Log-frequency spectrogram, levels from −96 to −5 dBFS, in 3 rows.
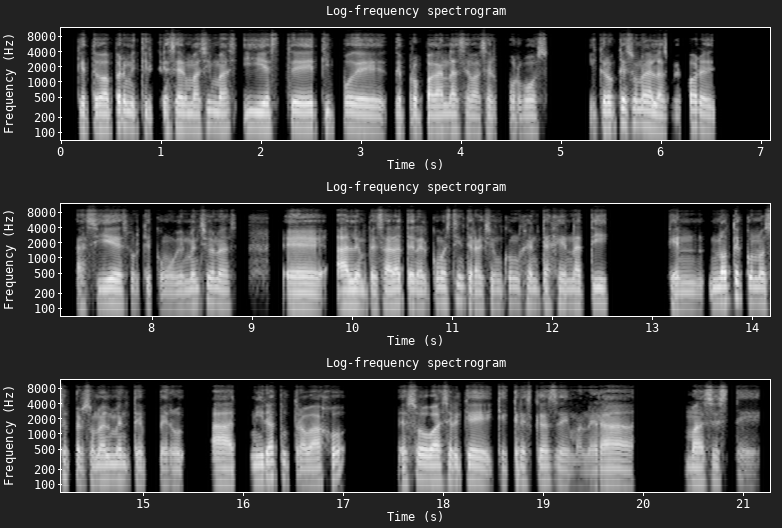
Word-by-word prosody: que 120 - 0
te 120 - 0
va 120 - +7
a - - -1
permitir 125 -2 0
crecer 125 0 +2
más 115 -1 -1
y 135 - -1
más, 120 -1 -1
y 125 0 +2
este 125 0 +3
tipo 125 0 -2
de 110 -2 +3
de 115 - -2
propaganda 115 0 +1
se 115 - -6
va 105 - -1
a - - -5
hacer 105 +1 -5
por 105 - -6
voz. 110 -1 -2 0.4
Y 115 - -16
creo 125 - +4
que 150 - +4
es 145 - -4
una 140 -1 +2
de 130 - +6
las 110 -3 +2
mejores 115 0 -1 0.7
Así 120 +1 -1
es, 115 -1 +3
porque, 120 -1 -10
como 105 - -8
bien 110 +1 -5
mencionas, 120 -1 -2 0.5
eh, 105 -1 +4
al 115 +1 +6
empezar 115 0 +2
a 120 - +4
tener 115 -2 +1
como 130 - 0
esta 125 - -8
interacción 115 -4 -3
con 130 -1 -5
gente 120 0 -4
ajena 120 0 -2
a - - -2
ti, 125 -1 -3 0.6
que 110 +1 -2
no 130 +1 +6
te 170 - +1
conoce 130 -1 -1
personalmente 120 -1 -1
pero 105 0 -5 0.3
admira 120 +5 +2
tu 135 - -8
trabajo, 105 0 -1 0.5
eso 125 +3 +2
va 120 - +8
a - - +7
hacer 120 0 -3
que 115 -3 +2
que 105 - -10
crezcas 115 +1 -3
de 100 -3 -5
manera 100 +2 0 0.5
más, 110 +1 +1
este, 115 -3 -8
115 Hz, 190 wpm, -23 LUFS, 110-125 Hz, 0.7 s, va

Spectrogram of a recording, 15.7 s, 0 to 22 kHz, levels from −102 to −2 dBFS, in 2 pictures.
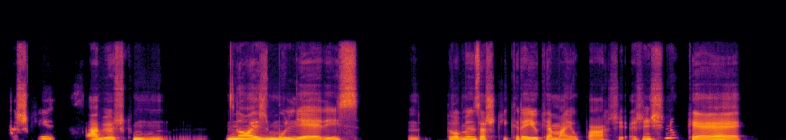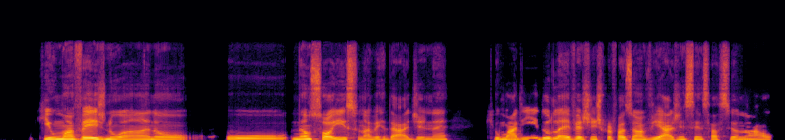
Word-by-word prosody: Acho - - -5
que, 270 -3 -5 0.3
sabe 220 0 +3
eu - - +3
acho 205 0 -6
que, - - -2 0.9
nós 255 0 +5
mulheres, 190 -3 +1 0.5
hum, - - -10 0.3
pelo 185 -2 0
menos 190 +1 -1
acho 190 - -1
que 200 - -14
creio 200 +1 +1
que 200 - -6
a - - 0
maior 85 - -3
parte, - - -6
a - - -15
gente 200 - -4
não 405 +2 -11
quer, 190 -1 +3 0.8
que 215 - +3
uma 210 +1 +6
vez 205 0 +6
no 200 -2 +3
ano, 185 0 -2 0.4
o 175 -3 0
não 215 +2 +4
só 220 -2 +3
isso 190 -2 -1
na 165 0 -4
verdade, 160 -2 -4
né, 165 +4 -6 0.4
que 195 - -7
o - - 0
marido 185 +2 +1
leve 175 +1 +1
a - - +4
gente 180 +1 -4
pra 180 - -5
fazer 180 +1 0
uma 175 -1 +1
viagem 170 -1 0
sensacional. 165 -4 -5
185 Hz, 170 wpm, -24 LUFS, 170-205 Hz, 0.9 s, uma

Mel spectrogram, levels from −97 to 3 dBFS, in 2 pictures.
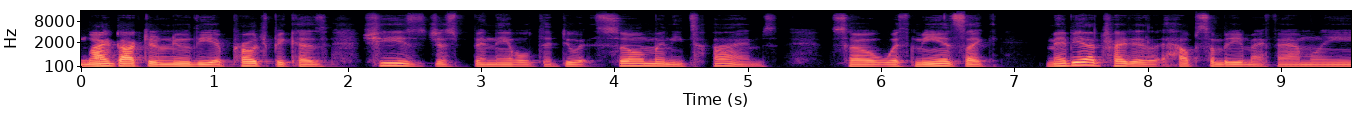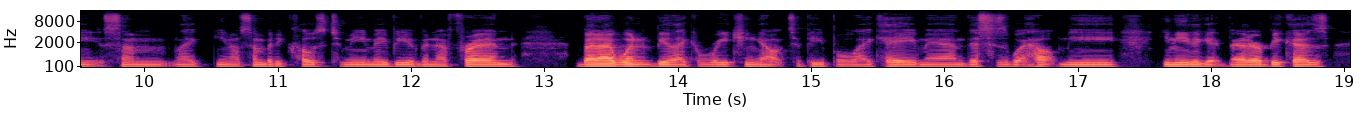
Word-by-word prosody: my 125 +4 +7
doctor 135 -2 +6
knew 120 +2 +4
the 115 -1 +3
approach 140 +5 +2
because 110 -3 -2 0.3
she's 155 -7 +3
just 120 -5 -6
been 115 -1 -2
able 115 -1 -3
to 105 - -11
do 115 +4 -2
it - - -13
so 145 0 +1
many 125 -7 0 0.2
times. 105 -8 -5 0.4
So 115 -1 0
with 115 0 -3
me, 125 +4 +4
it's 135 - +1
like, 110 -1 -1 0.3
maybe 150 +8 +6
I'd 175 -1 +3
try 145 -4 +2
to 125 -3 0 0.2
help 125 +1 -1
somebody 120 -1 0
in 120 - -2
my 100 -2 -6
family, 110 +1 -4
some, 105 -2 -6
like, 100 -3 -8
you 110 -2 -5
know, 100 - -7
somebody 105 +1 -4
close 115 +3 -4
to 110 - -12
me, 110 0 -1
maybe 105 +1 -1
even 105 -2 -2
a 95 - -5
friend, 115 +3 +1 0.5
but 120 +1 +6
I 125 0 +9
wouldn't 115 -1 +2
be, 125 -1 +3
like, 105 -4 -3
reaching 115 -1 -3
out 110 +1 -5
to 120 - -15
people 105 0 -6
like, 105 -2 -7
"Hey 110 +1 +1
man, 105 -1 -5
this 110 +1 -6
is 110 -1 -7
what 115 - -3
helped 115 +1 -3
me. 110 0 -1 0.3
You 115 - 0
need 115 0 +4
to 105 - +2
get 110 +3 -4
better," 115 0 +3
because 110 -1 0
115 Hz, 205 wpm, -24 LUFS, 105-120 Hz, 0.5 s, I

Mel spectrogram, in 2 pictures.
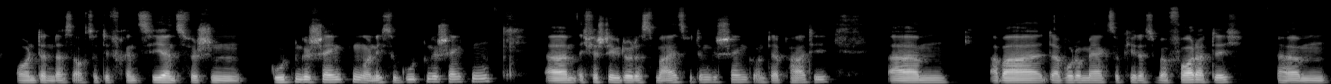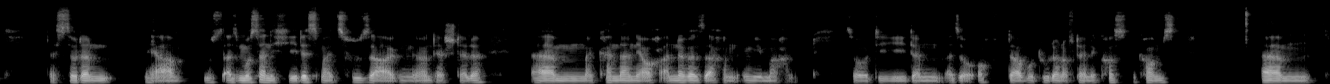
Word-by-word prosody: und 95 0 0
dann 95 -2 +2
das 95 0 -1
auch - - -2
zu - - -5
differenzieren 95 +1 +3
zwischen 95 -2 0 0.2
guten 110 +2 +1
Geschenken 115 -1 +3
und 90 - +2
nicht 100 +1 0
so 105 - -4
guten 120 +4 -4
Geschenken. 125 +3 0 0.5
Ähm, 95 0 +6
ich - - -2
verstehe, 105 0 +4
wie - - +2
du 100 -1 +5
das 95 0 -1
meinst 100 +2 +1
mit - - -14
dem 110 0 -3
Geschenk 110 0 +2
und 100 0 -8
der 95 - +1
Party. 110 +3 -3 0.6
Ähm, 100 +1 +4 0.4
aber 95 0 +6
da, 100 -1 -1
wo 100 - +3
du 100 - +3
merkst, 100 0 0
okay, 100 +1 -4
das 100 +1 -3
überfordert 105 +2 +4
dich 110 +1 0 0.3
ähm, 95 0 +1 0.5
dass - - -5
du 95 - 0
dann 95 0 0 0.3
ja, 85 -1 -2 0.2
musst 95 0 -9
also, 95 +1 -2
musst 95 0 +1
ja 105 - +4
nicht 95 0 -4
jedes 95 +1 +1
Mal 90 -1 -3
zusagen, 90 -2 -1
ne, 85 0 -4
an 90 -1 -3
der 90 - -5
Stelle. 95 +3 -3 0.4
Ähm, 90 -1 0
man 90 0 -5
kann 95 -1 -3
dann 90 0 0
ja 90 - 0
auch - - -3
andere 95 0 +1
Sachen - - -3
irgendwie 90 -1 -6
machen - - -9 0.5
so, 85 0 -4
die 85 -1 -7
dann 85 0 -4
also, - - -4
auch - - -7 0.2
da, 85 0 0
wo 90 - -4
du - - -7
dann - - 0
auf - - -9
deine - - -3
Kosten - - -7
kommst. 95 0 -4 0.8
Ähm, 90 -1 0
95 Hz, 175 wpm, -25 LUFS, 90-100 Hz, 0.8 s, Ähm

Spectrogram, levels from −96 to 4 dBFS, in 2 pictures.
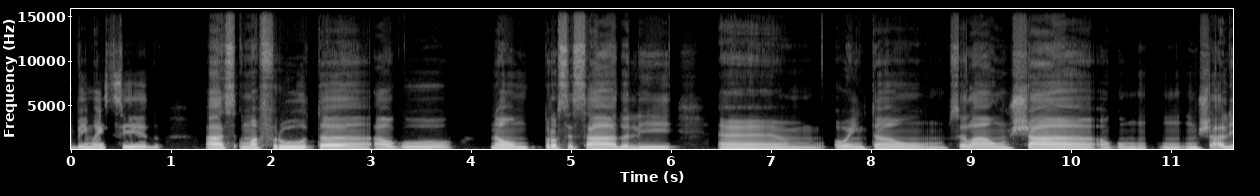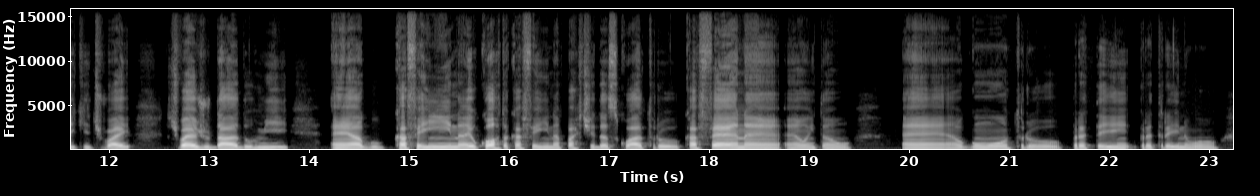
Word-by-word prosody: bem 120 +2 -2
mais 120 -1 0
cedo. 130 +2 -2 0.4
As 165 -2 +3
uma 155 +2 +1
fruta, 150 0 +2 0.5
algo 120 -2 -1 0.4
não 130 -2 +3
processado, 125 0 +1
ali. 135 +4 -3 0.4
Eh, 115 -1 +1 0.6
ou 110 +1 -1
então, 115 -2 -2
sei 110 - -5
lá, 115 0 +1
um 115 +1 -2
chá, 130 +1 +2
algum 115 -2 -6 0.2
um 110 +2 -6
um 125 - -4
chá 120 - -4
ali 120 +2 -1
que 125 +1 -10
te 120 - -19
vai 120 -1 +2 0.4
te - - -18
vai 130 -1 +7
ajudar 120 -1 +4
a - - +5
dormir. 125 +6 -2 0.4
Eh, 125 +1 +4
algo 125 0 +1
Cafeína, 150 +1 +3
eu 135 0 +4
corto 140 +1 +4
a - - -10
cafeína 135 -2 -2
a - - -10
partir 135 +1 -6
das 130 -1 -3
16h 130 0 0
café, 135 +3 +4
né, 125 -2 +1
eh, 120 -1 -4
ou 115 0 -1
então, 120 0 -5 0.5
eh, 105 -1 -1
algum 115 +2 -1
outro 110 -1 -2
pre-trei 115 0 -1
pré-treino, 120 0 -3
125 Hz, 130 wpm, -23 LUFS, 115-130 Hz, 0.6 s, vai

